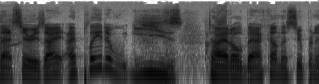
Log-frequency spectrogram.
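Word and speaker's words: Ys: How do you fucking pronounce this? Wise 6? The Ark of... – It's Ease.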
